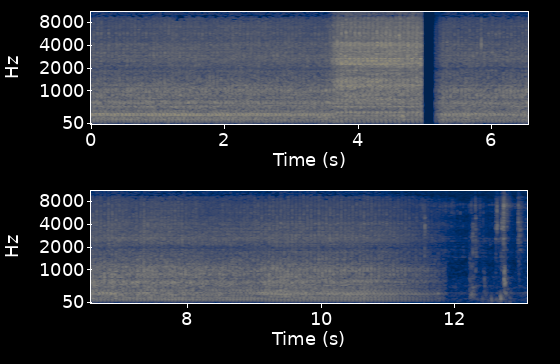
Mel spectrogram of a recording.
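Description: Small motorboat engine running steadily, with a brief dropout about five seconds in. Near the end it stops and a few light clicks follow.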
